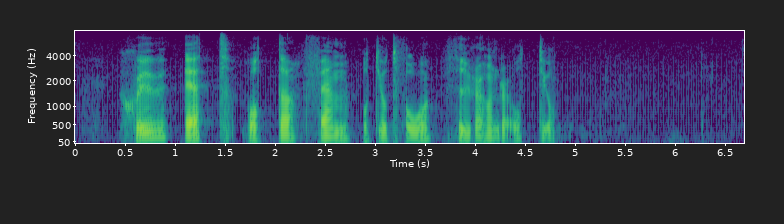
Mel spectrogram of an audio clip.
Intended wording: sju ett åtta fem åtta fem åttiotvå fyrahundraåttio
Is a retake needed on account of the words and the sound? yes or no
yes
